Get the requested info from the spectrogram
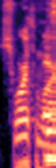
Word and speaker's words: Swarthmore: I think the first R is not pronounced, actually. It's Swarthmore. – Actually, if you're a Swatty, as they call themselves, you actually expect to hear the first R, Swarthmore.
